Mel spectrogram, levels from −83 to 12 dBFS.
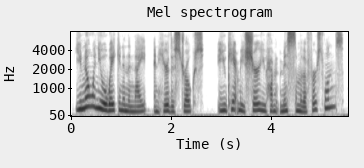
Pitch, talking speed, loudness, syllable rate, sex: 225 Hz, 260 wpm, -18 LUFS, 5.8 syllables/s, female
